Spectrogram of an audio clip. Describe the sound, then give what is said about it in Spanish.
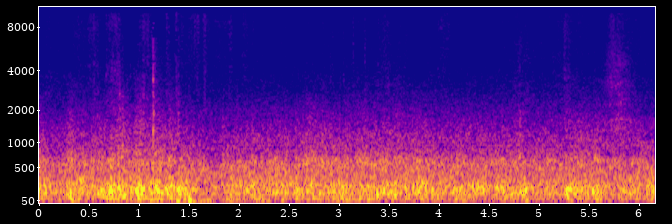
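A deep, continuous rumble of rolling thunder fills the air, low and heavy, with a steady storm wash of rain-like noise underneath and no voices, during a storm with strong gale winds and lightning. “Del cielo cae el resplandor de los rayos, el rugido del trueno, una tormenta que parece anunciar el fin del mundo.”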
